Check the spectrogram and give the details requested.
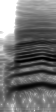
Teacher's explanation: Kemudian a'bud, ada bacaan mad jaiz munfasil, yaitu suara ma-nya dipanjangkan sepanjang 4 harokat.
